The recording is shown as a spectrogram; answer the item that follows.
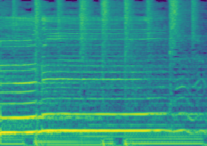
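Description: A woman singing into a microphone, holding one long note over a recorded backing track with a steady bass beat; the note breaks off just before the end.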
